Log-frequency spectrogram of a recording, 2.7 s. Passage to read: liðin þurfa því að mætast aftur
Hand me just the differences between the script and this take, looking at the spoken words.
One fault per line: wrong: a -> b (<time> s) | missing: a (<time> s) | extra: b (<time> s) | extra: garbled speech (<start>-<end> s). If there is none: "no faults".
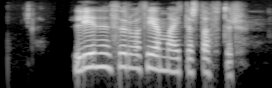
no faults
